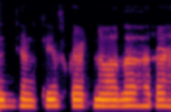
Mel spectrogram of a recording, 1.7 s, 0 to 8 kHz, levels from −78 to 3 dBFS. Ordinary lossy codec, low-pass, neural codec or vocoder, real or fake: none; 7.2 kHz; codec, 44.1 kHz, 2.6 kbps, SNAC; fake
